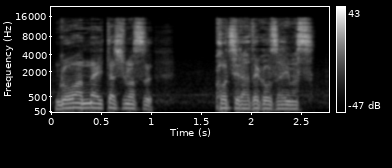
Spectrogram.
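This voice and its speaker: A very polite, formal butler, voiced by an actor who speaks very quickly. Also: male voice, medium pitch, steady tone, natural voice.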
